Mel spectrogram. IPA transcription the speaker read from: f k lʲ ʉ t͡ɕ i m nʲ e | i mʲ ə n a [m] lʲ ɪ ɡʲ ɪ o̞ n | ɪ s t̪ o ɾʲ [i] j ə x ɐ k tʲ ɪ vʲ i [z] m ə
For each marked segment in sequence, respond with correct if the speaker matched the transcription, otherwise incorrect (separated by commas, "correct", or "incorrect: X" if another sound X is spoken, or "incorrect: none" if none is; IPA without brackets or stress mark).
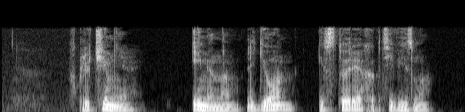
correct, incorrect: ɪ, correct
